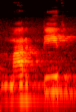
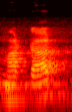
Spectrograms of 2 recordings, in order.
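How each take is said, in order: First: The last syllable has an 'ee' vowel. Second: The last syllable has a weak 'uh' vowel. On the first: The speaker calls it wrong. "মার not মার্টির এরকম না" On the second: The speaker calls it right. "মার্টার উচ্চারণটা খেয়াল করবেন"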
